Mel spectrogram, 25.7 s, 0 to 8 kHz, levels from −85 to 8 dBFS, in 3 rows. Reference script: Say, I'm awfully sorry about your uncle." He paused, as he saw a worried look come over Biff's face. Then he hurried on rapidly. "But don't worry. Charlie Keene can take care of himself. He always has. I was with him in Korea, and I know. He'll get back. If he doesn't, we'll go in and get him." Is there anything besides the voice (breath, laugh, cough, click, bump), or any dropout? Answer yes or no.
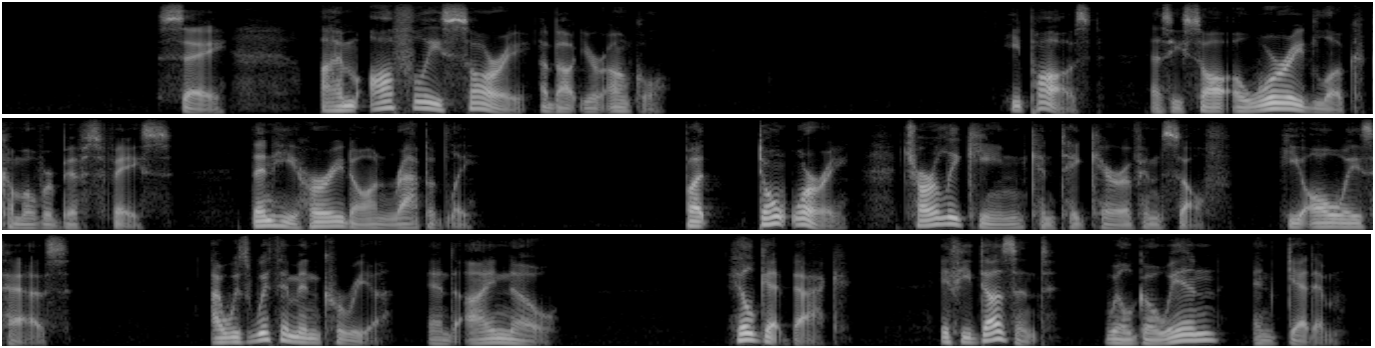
no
